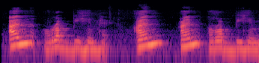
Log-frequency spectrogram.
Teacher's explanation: یہ نون پورے کا پورا لام اور را کے اندر جو ہے یہ مرج ہو جائے گا, کمپلیٹ مرجنگ وداؤٹ غنہ ہو جائے گا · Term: ادغام تام بغیر غنہ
